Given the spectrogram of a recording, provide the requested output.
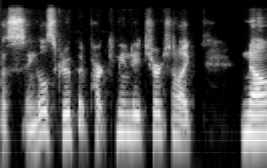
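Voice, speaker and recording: A man with a US Midwestern accent is heard in a very clean, dry, close recording with no echo and a silent background. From US Midwest, rural northwest Ohio. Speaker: banker. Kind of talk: casual interview testimony. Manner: halting, many fillers.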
